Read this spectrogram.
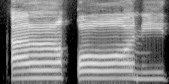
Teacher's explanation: Taknya kasih hamas biar tipis.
